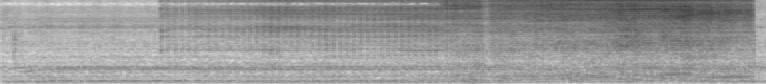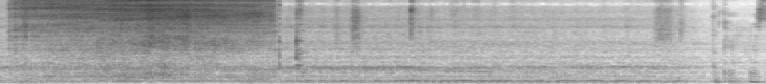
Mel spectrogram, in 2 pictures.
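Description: A woodturning lathe cutting a shoulder into a wooden vase gives a steady hissing, scraping whir of the tool on spinning wood, continuous and fairly close, with brief breaks in the cut.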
